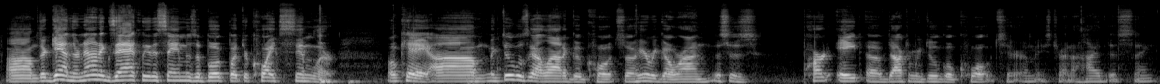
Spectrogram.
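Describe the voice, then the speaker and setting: A man's voice: fairly high pitch, normal speed, fairly bright tone. Man giving a blunt, informal lecture. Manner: blunt, opinionated, conversational asides. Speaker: medical lecturer, video host. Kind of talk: informal lecture commenting on quotes.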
